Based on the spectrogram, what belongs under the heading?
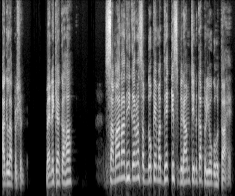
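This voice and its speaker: A man's voice: high-pitched, big pitch swings, fast, darkish tone, dry recording, clean studio sound. A male Hindi teacher giving an exam-prep lesson, calling his students dear friends, asking questions and repeating the answers many times.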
